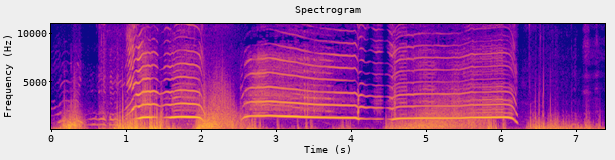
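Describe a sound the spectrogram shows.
A young woman screams loudly and at length, close by.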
